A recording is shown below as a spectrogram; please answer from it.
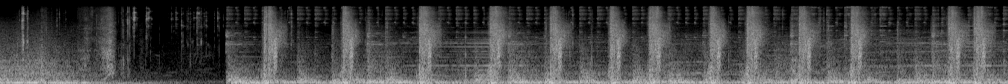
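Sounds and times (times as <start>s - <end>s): metallic jangle: 1.2s - 3.2s.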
